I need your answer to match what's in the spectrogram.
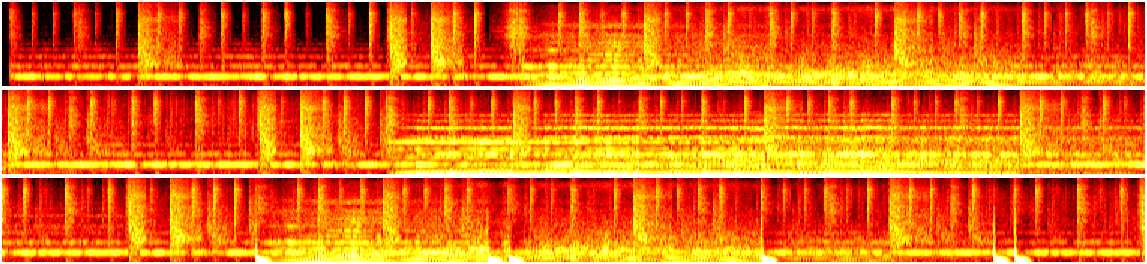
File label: piano chromatic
